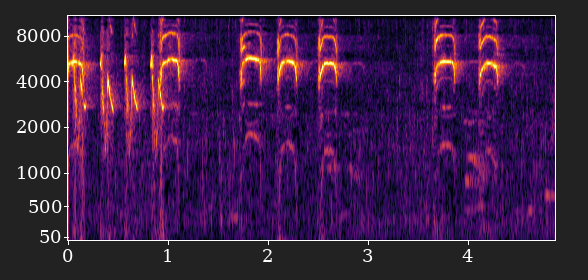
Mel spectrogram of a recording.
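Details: Bar-winged prinia pair, male and female, calling back and forth: a few quick sharp chirps, then spaced arched high notes in pairs separated by short silences.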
